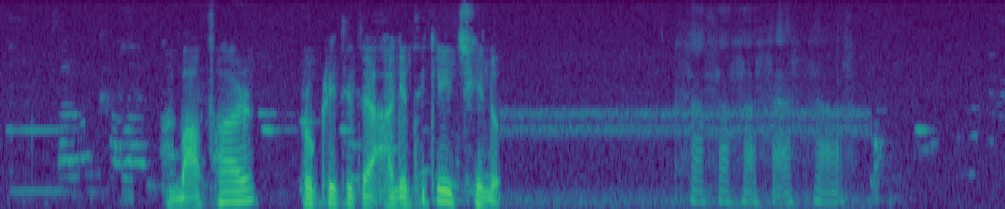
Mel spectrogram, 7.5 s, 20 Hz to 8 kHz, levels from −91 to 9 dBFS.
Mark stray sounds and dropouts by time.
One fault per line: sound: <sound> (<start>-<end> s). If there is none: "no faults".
sound: laugh (4.9-6.4 s)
